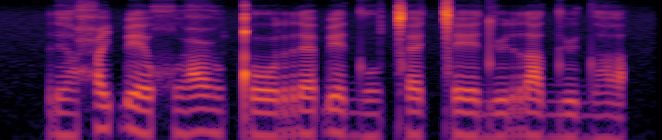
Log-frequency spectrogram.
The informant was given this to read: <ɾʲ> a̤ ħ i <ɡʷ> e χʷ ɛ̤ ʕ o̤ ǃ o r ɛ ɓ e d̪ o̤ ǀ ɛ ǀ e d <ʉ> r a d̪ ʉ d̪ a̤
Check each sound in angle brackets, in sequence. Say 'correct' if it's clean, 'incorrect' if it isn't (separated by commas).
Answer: correct, incorrect, correct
